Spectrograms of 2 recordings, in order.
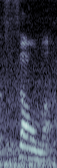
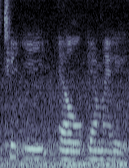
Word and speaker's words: Telma: Telma, or some people write it out, pronounce it Thelma. But when I received it, it was Telma, Telma.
